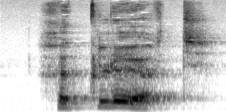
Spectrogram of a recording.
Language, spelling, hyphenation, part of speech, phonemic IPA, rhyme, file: Dutch, gekleurd, ge‧kleurd, verb / adjective, /ɣəˈkløːrt/, -øːrt, Nl-gekleurd.ogg
- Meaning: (verb) past participle of kleuren; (adjective) 1. having a nonwhite skin color 2. not neutral, subjective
